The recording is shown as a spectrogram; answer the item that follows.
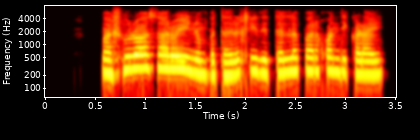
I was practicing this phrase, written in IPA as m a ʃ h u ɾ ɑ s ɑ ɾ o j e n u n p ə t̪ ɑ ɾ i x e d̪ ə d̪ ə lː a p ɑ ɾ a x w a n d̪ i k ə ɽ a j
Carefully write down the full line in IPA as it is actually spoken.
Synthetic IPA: m a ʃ h u ɾ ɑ s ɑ ɾ o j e n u m p ə t̪ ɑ ɾ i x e d̪ ə t̪ ə lː a p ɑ ɾ a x w a n d̪ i k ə ɽ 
